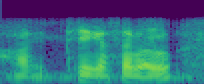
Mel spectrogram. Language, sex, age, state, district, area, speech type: Assamese, male, 30-45, Assam, Biswanath, rural, conversation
